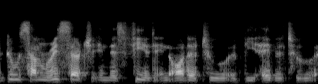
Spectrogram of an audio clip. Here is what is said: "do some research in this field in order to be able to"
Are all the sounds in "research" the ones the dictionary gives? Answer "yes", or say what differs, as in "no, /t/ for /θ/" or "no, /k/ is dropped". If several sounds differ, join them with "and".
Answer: yes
